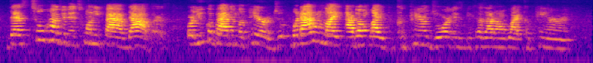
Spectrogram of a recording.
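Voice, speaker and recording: A woman talks at a fairly quick pace with hardly any pauses, her high voice animated, with ordinary pitch variation. Audible room echo and noticeable background noise surround her. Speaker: salon owner and youth program founder. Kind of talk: casual interview.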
